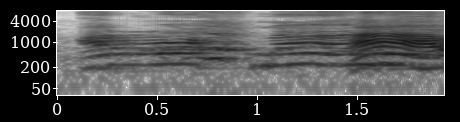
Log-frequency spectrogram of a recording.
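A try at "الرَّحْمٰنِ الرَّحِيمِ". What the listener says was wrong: Ra-nya jangan jadi dibuka juga. Yang bunyi oo itu dibulatin mulutnya. Kalau lagi dibuka jadi rahma aja.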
